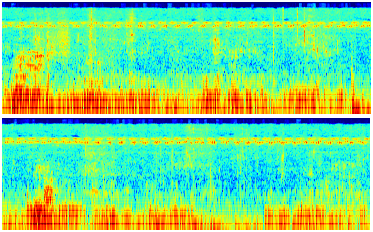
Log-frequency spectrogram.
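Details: Asiatic lion pride crowding a deer kill in India, where dominant mothers let their own offspring in first and space is scarce. Low, throaty growls come in short rhythmic bursts about every second, with rustling and chewing noises between.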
